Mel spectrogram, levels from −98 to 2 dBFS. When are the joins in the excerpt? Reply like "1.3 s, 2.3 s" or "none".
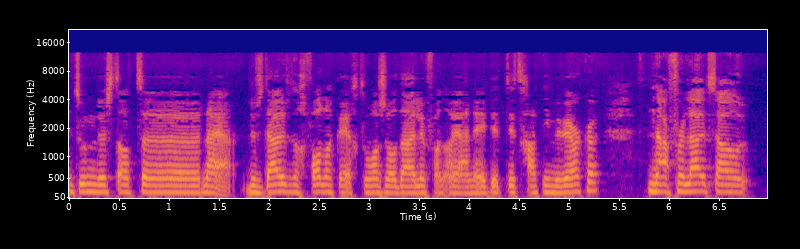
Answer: none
